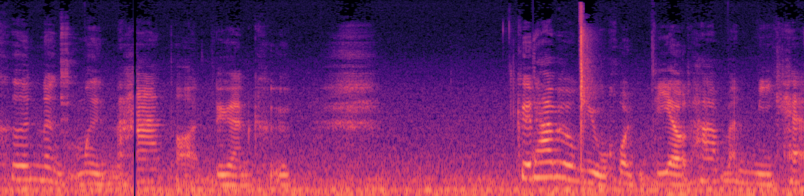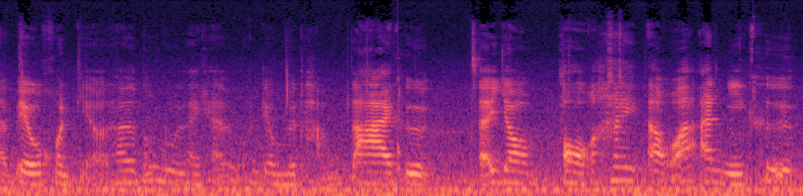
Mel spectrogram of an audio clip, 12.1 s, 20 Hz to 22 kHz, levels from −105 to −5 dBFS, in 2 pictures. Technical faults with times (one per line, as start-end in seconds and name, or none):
0.98-1.03 damaged data in a compressed stream
3.99 damaged data in a compressed stream
6.55 damaged data in a compressed stream
9.00-9.03 damaged data in a compressed stream
11.66-11.69 damaged data in a compressed stream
